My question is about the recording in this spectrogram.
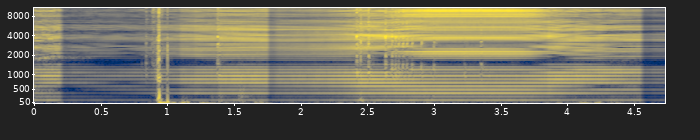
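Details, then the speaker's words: Sound Track SHA-120 powered audio mixer amplifier with noise and distorted audio: steady loud hiss with low mains hum and stacked buzzy tones; amplifier hiss attributed to failed capacitors, owner first suspected a transistor. "you can probably hear the background noise that is my little amplifier"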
